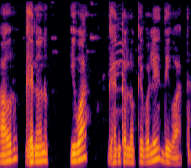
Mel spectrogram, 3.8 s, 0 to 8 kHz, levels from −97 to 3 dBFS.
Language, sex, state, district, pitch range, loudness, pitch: Halbi, male, Chhattisgarh, Bastar, 120-150 Hz, -22 LUFS, 130 Hz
